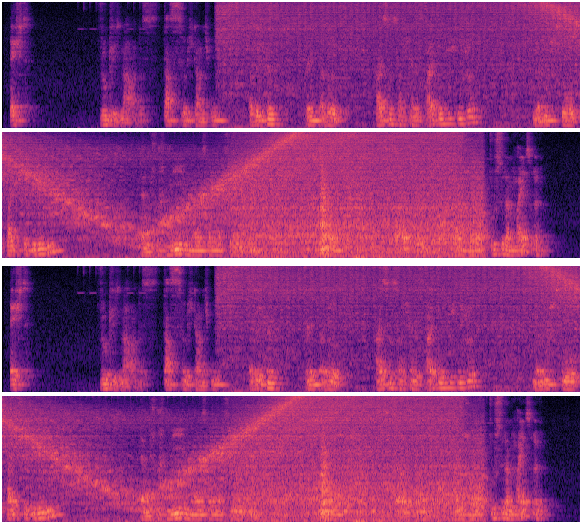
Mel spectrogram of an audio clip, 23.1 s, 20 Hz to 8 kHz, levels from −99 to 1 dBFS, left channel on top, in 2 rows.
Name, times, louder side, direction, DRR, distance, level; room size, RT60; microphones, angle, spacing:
voice 1, 0.1-0.5 1.9-5.5 6.0-6.8 7.5-9.5 10.6-12.8 14.3-16.7 17.8-20.1 20.5-22.3, equal, 45° right, -9 dB, 1.0 m, -32 dB
Alarm, 1.5-1.9 2.5-2.9 3.5-3.9 4.5-4.9 5.5-5.9 6.5-6.9 7.5-7.9 8.5-8.9 9.5-9.9 10.5-10.9 11.5-21.4, right 11 dB, 20° right, 0.4 m, -39 dB
sound 1, 4.2-20.8, equal, 5° right, 0.9 m, -33 dB
sound 2, 16.1-21.2, left 2 dB, 45° left, 0.7 m, -30 dB
2.4 x 2.1 x 2.4 m, 0.65 s
head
